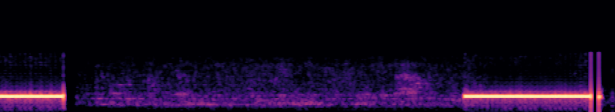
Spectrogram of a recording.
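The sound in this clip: Telephone tones during a call transfer: a steady, unbroken tone, then a stretch of faint line hiss, then the same tone again, ending in a couple of quick clicks.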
